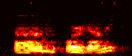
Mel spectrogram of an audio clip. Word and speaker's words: Origami: Origami. O-R-I-G-A-M-I-N-C.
